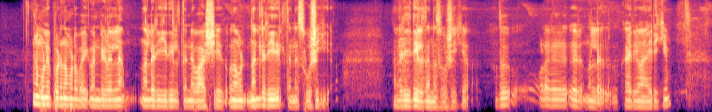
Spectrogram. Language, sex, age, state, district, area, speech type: Malayalam, male, 30-45, Kerala, Thiruvananthapuram, rural, spontaneous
